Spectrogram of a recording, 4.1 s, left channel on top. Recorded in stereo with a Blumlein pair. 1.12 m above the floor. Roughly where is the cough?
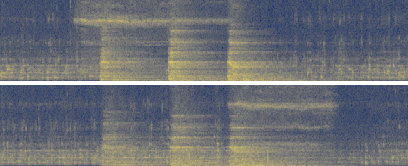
Ahead left.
